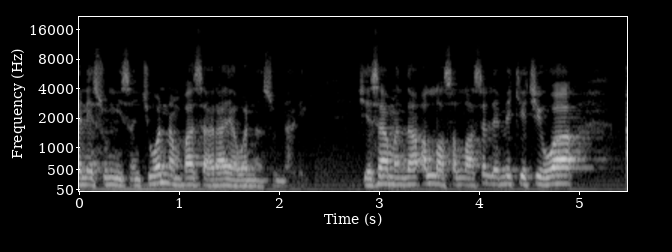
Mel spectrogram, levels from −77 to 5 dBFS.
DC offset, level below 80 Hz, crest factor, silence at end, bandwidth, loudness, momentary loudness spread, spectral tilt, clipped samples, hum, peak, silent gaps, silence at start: under 0.1%; -48 dBFS; 18 dB; 0.35 s; 10.5 kHz; -24 LUFS; 15 LU; -5.5 dB/octave; under 0.1%; none; -6 dBFS; none; 0 s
